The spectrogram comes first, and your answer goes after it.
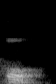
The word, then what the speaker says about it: aux: Now please notice that this x is not spoken. The pronunciation of this o and the o in this slide, this o will remain same, only there is a change in spelling. O U X, इसको ऑक्स मत बोलना.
